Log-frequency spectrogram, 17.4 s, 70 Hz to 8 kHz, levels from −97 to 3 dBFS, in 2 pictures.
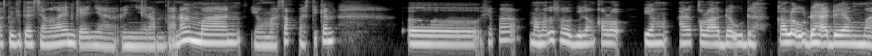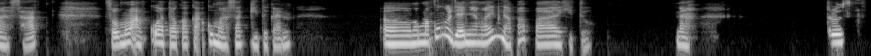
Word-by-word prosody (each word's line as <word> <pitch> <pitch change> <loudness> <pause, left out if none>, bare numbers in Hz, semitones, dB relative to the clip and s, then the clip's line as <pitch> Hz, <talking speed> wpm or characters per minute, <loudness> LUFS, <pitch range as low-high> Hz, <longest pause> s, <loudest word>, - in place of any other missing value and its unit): aktifitas 205 -1 -2
yang 185 - -1
lain 210 +2 +2
kayaknya, 175 -2 -4
e 170 - -1
nyiram 170 0 -3
tanaman, 225 -1 +4
yang 175 -1 -4
masak 240 +8 -4
pasti 200 -1 -7
kan, 245 +1 +2 0.7
eee, 195 -1 +3
siapa, 270 +4 -5
mama 205 -1 +1
tuh - - +1
selalu 215 -5 +1
bilang 205 +1 -2
kalo 215 +7 -1 0.2
yang 215 -1 +1
a 215 0 0
kalau 210 -2 0
ada 195 +1 +1
udah 205 -1 0 0.2
kalau 220 -1 +5
udah 215 -2 +6
ada 210 - +5
yang 200 - 0
masak, 185 -2 -2 0.7
seumpama 195 +6 +1
aku - - -11
atau 185 -3 -3
kakakku 180 +5 -7
masak 190 +1 -3
gitu 170 -2 -8
kan, 165 +4 -7 0.9
eee, 200 0 +3
mamaku 220 - 0
ngerjain 215 - +4
yang 210 - -2
lain 320 +9 0
gak 305 - 0
apa-apa 190 -10 -3
gitu. 150 -4 -16 0.9
Nah - - -3 1.4
terus 220 +2 +2
200 Hz, 155 wpm, -21 LUFS, 185-220 Hz, 1.4 s, udah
